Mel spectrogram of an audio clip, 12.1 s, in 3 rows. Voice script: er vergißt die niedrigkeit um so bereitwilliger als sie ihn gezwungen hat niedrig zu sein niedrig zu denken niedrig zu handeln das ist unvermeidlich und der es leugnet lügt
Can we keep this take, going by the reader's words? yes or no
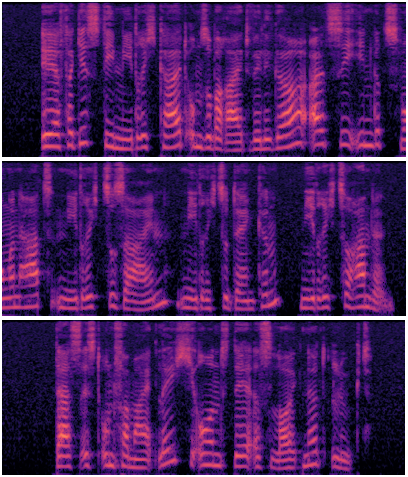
yes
